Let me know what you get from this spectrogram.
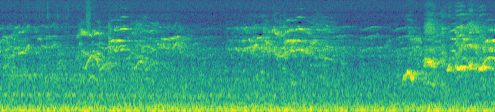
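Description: Birds chirping and calling over a steady low rumble of outdoor background noise.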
